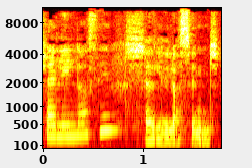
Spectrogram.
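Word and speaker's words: Veli Lošinj: Day three, and we are now at, how do you say it, Vjela Lozinj. – Veli Lozinj.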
